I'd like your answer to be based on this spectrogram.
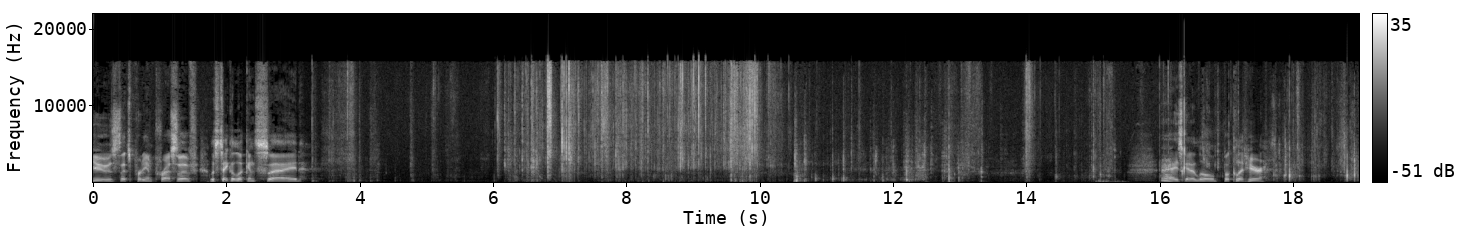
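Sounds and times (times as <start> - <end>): plastic shrink wrap crinkling: 5.9 - 12.2, 16.2 - 19.0.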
